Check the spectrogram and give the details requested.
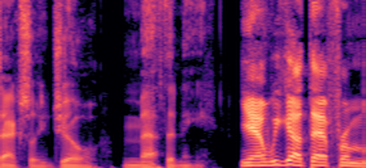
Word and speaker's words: Metheny: you look up some reports they will say Joe Matheny but it's actually Joe Metheny yeah we got that from local Baltimore reports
